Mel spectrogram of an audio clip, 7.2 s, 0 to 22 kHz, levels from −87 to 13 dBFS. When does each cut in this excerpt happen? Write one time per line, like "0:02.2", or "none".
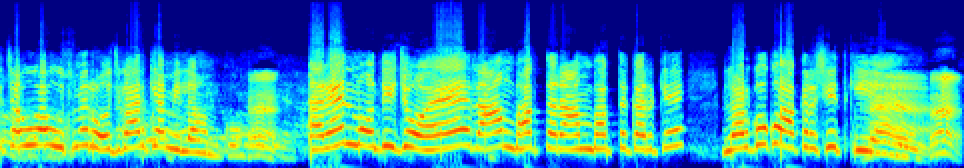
0:02.3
